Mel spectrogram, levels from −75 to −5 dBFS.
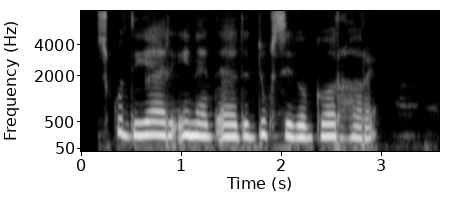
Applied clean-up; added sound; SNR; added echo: none; none; none; none.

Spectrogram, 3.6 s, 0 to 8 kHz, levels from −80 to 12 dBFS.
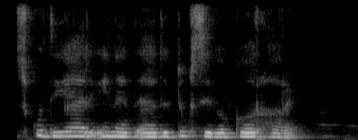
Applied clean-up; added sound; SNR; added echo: none; none; none; reverberation time 0.3 s.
